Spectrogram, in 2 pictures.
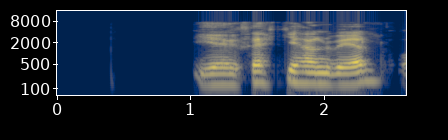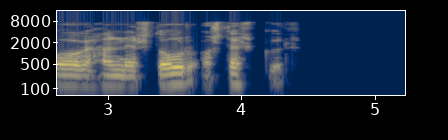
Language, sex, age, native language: Icelandic, male, 60-69, Icelandic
